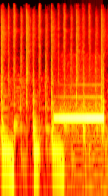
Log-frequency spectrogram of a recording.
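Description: Ring tone of an outgoing telephone call: one steady mid-pitched tone lasting about a second, following a few sharp rhythmic thumps.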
